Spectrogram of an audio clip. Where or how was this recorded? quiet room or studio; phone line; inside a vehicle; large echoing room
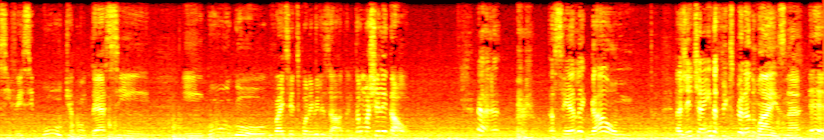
inside a vehicle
